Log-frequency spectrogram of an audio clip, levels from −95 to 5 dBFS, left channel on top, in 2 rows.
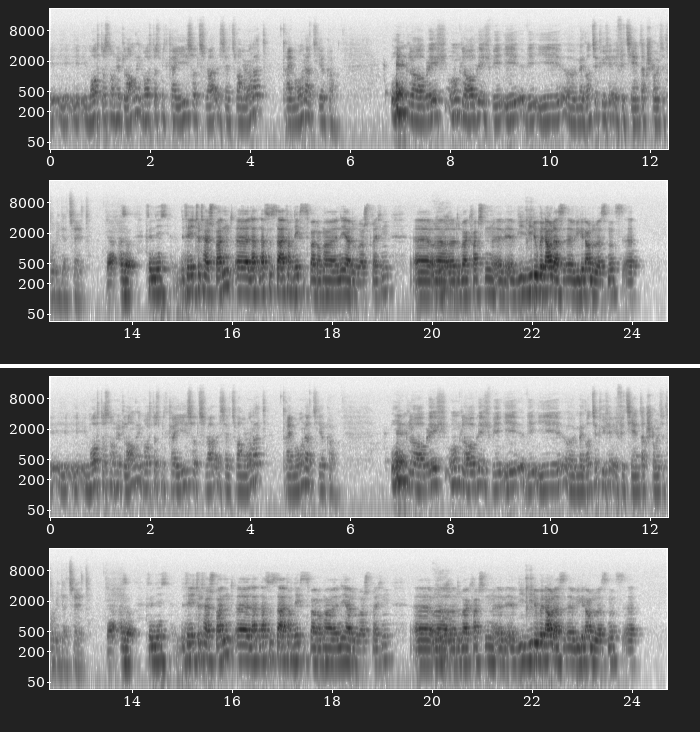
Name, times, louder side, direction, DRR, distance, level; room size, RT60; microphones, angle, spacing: voice 1, 0.0-4.2 4.7-6.1 6.8-13.0 20.0-20.4 22.0-22.1, equal, 15° right, 0.9 m, -32 dB
voice 2, 13.5-14.0 14.3-19.2 19.6-24.0, left 3 dB, 55° left, 0.5 m, -22 dB
2.9 x 2.8 x 2.3 m
head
